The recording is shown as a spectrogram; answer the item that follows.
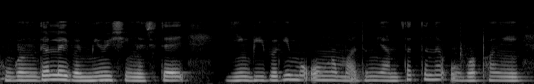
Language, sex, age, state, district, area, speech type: Manipuri, female, 45-60, Manipur, Bishnupur, rural, spontaneous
